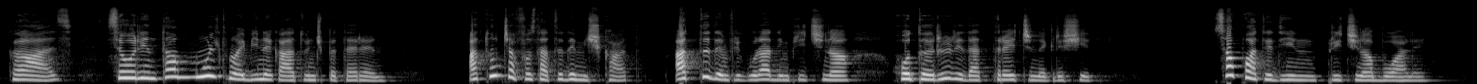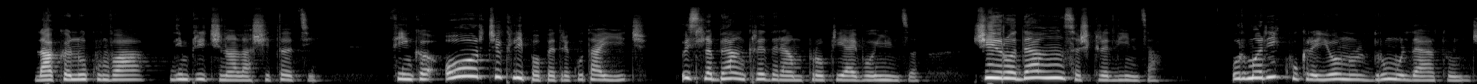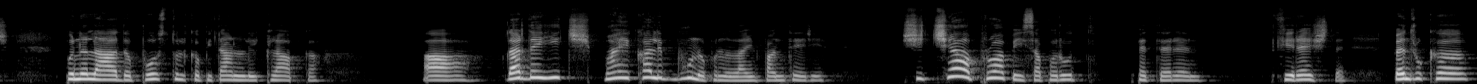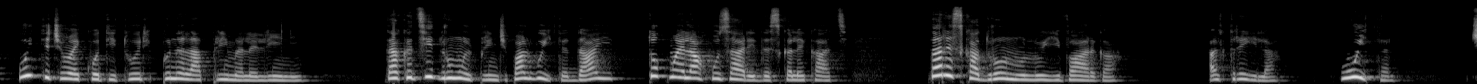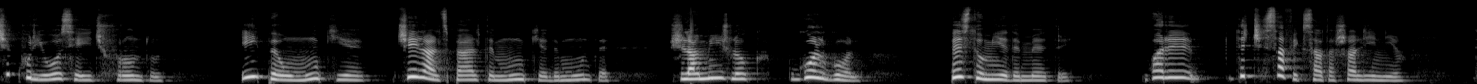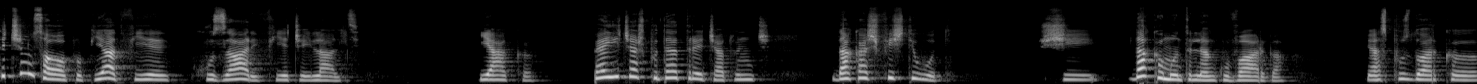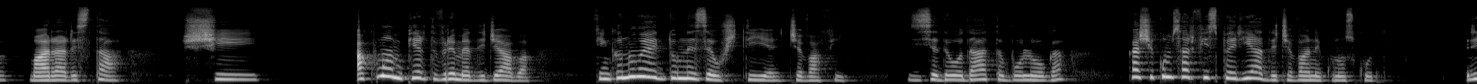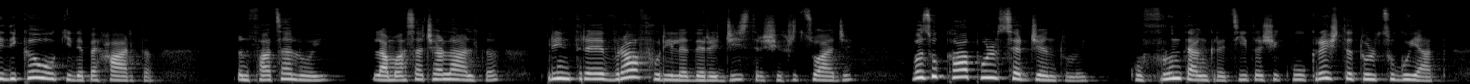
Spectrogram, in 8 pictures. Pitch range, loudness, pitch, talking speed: 195-260 Hz, -20 LUFS, 215 Hz, 115 wpm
